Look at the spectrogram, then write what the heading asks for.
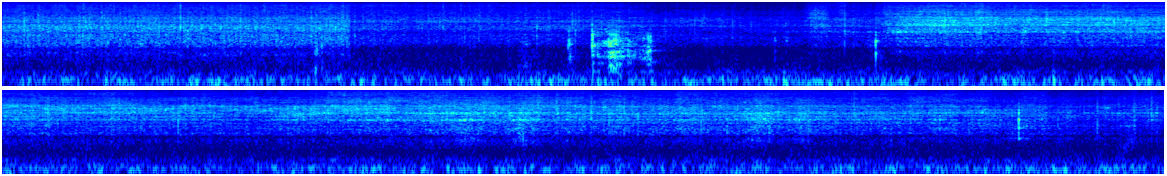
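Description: Deer steaks sizzling in a hot frying pan. The sizzle eases for a few seconds and then comes back louder, with a few sharp clicks of metal tongs against the pan.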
